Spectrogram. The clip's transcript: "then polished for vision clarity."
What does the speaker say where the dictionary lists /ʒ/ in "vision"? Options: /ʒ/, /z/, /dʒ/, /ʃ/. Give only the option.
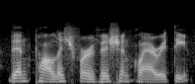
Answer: /ʃ/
